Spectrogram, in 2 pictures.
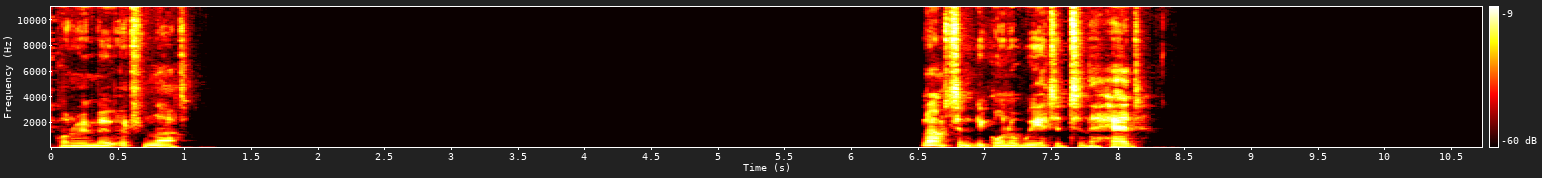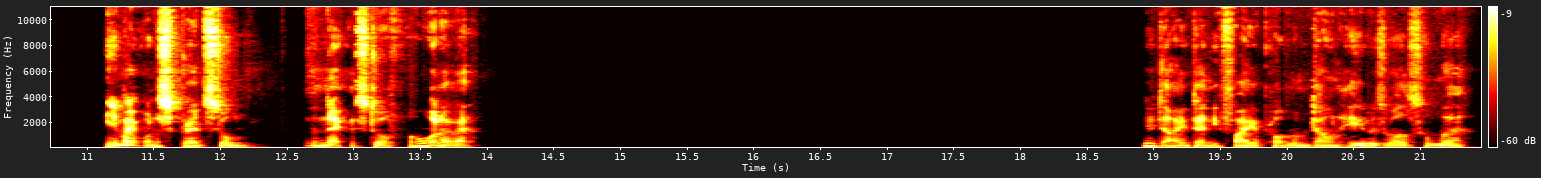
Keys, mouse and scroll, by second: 1.1 Up, 1.6 Up, 2.9 Down, 3.0 Down, 8.2 click, 14.6 click, 16.2 click, 16.8 click.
